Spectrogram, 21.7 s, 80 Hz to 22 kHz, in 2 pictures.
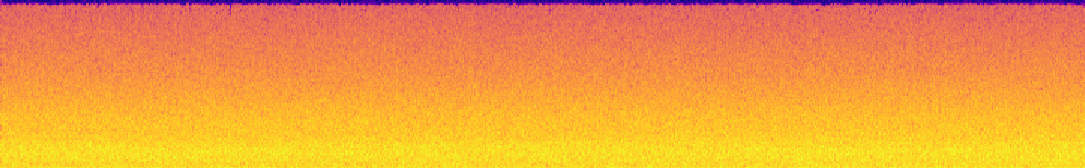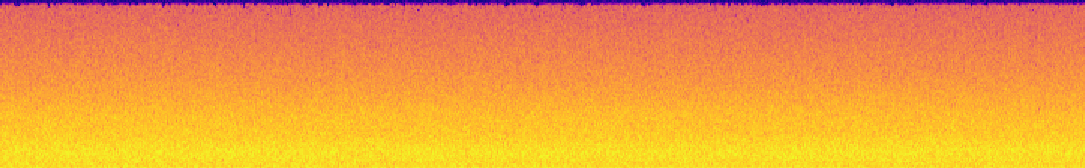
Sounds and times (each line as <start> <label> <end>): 0.0 broadband masking noise from a waterfall 21.7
